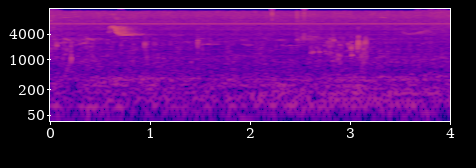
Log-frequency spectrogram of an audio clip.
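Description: Faint lakeside outdoor ambience: a steady low rumble with a light hiss, and one brief high chirp about half a second in.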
